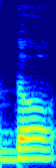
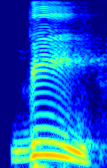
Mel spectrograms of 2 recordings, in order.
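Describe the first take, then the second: First: It ends in a short 'uh' vowel. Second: It ends in a long 'ee' vowel. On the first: The next word starts with a consonant. "जब consonant से start हो तो क्या पढ़ेंगे" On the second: The next word starts with a vowel. "Vowel से अगर शुरू होता है वर्ड तो क्या बोलते हैं"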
